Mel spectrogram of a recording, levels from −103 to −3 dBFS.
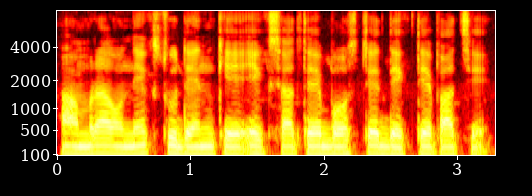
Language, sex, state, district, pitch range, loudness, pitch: Bengali, male, Assam, Kamrup Metropolitan, 105-110 Hz, -14 LUFS, 110 Hz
